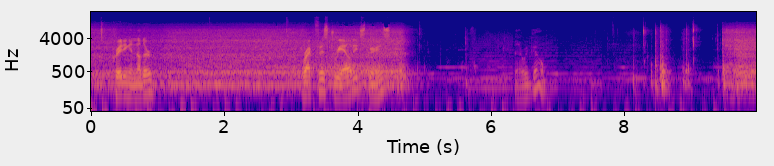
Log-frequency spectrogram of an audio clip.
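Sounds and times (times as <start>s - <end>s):
blender motor mixing a peanut butter smoothie: 0.0s - 4.9s, 9.4s - 9.9s
speech: 0.4s - 1.2s, 3.2s - 4.8s, 6.6s - 7.0s.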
